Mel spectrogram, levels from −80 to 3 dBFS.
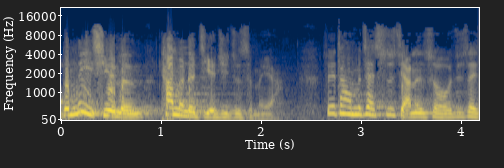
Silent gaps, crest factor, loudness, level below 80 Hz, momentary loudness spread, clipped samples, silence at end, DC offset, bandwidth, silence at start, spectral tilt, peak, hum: none; 8 dB; -9 LUFS; -38 dBFS; 15 LU; 0.9%; 0 s; under 0.1%; 12 kHz; 0 s; -6.5 dB/octave; 0 dBFS; none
